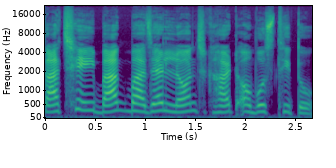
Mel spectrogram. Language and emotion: Bengali, neutral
